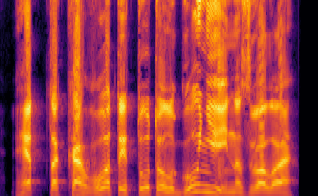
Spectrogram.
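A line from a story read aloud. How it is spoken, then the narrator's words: Old woman shouting. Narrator (Russian): закричала старуха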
